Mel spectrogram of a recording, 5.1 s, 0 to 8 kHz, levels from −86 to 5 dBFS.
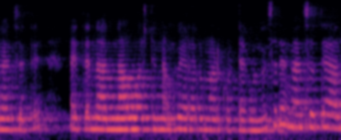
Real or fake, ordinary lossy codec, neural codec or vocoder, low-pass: real; Opus, 16 kbps; none; 7.2 kHz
